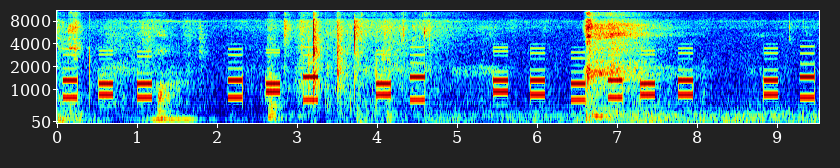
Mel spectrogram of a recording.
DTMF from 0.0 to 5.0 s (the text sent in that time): 574 5*3 73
